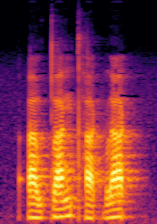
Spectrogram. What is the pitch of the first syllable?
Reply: low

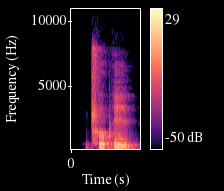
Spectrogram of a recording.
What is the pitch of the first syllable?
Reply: high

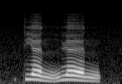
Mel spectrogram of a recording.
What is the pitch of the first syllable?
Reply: falling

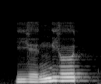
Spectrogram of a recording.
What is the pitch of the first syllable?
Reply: rising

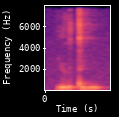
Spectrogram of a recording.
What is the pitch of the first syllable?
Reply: low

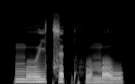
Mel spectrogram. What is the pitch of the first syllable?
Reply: high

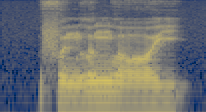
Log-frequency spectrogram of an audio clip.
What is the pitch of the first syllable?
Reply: low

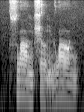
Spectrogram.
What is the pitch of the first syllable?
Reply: falling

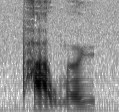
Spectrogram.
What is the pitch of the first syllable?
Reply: low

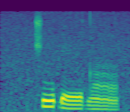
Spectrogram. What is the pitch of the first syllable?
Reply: high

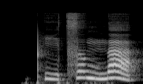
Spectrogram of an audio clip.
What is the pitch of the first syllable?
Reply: low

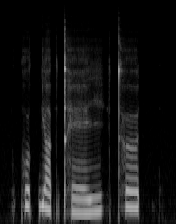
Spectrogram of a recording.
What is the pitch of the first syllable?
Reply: high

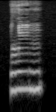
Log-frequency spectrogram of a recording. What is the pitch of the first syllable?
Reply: high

